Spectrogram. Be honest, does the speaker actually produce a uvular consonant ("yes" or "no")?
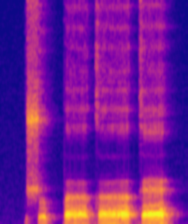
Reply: no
